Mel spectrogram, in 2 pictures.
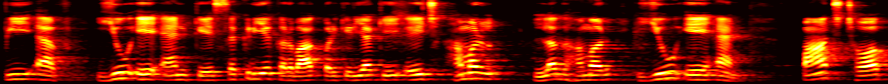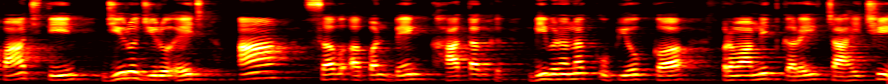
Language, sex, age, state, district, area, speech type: Maithili, male, 18-30, Bihar, Madhubani, rural, read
